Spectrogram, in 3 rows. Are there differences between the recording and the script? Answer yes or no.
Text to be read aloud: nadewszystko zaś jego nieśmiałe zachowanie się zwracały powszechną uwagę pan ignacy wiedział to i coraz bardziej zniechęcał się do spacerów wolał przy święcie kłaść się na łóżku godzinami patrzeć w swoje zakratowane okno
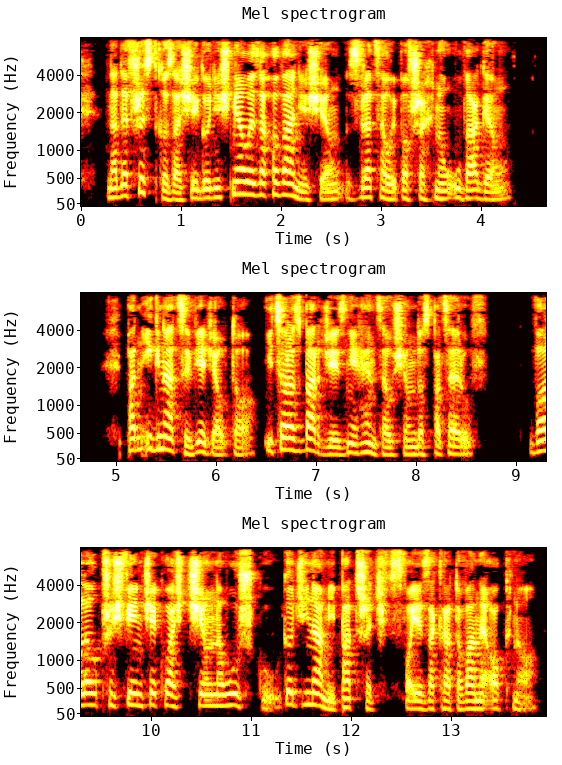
no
